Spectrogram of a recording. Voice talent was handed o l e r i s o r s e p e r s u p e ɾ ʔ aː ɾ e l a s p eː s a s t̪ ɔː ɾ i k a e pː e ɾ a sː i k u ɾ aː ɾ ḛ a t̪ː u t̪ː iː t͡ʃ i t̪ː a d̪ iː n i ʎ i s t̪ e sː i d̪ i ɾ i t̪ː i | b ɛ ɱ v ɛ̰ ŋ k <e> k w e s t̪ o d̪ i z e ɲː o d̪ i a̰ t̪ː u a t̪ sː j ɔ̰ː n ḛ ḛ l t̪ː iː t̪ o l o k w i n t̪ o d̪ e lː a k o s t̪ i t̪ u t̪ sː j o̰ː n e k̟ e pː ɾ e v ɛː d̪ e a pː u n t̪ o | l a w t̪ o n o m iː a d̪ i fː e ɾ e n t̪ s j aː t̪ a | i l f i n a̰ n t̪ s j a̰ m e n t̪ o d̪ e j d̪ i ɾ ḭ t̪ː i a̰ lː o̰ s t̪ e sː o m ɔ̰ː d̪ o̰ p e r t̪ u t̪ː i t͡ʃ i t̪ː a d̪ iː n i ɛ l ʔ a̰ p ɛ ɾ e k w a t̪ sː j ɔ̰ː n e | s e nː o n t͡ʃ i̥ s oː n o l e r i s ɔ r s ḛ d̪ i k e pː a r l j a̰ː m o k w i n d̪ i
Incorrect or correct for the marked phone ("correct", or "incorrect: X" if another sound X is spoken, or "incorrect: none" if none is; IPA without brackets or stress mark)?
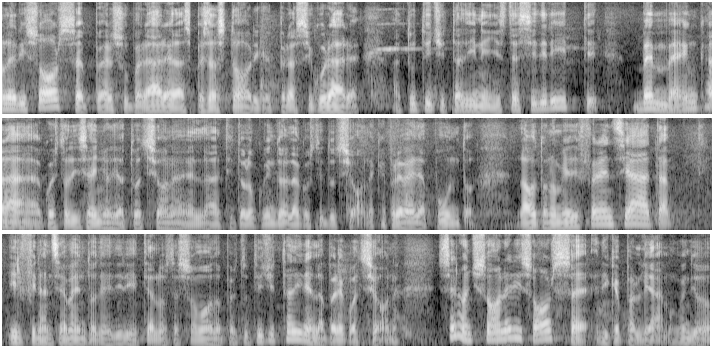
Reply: incorrect: a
